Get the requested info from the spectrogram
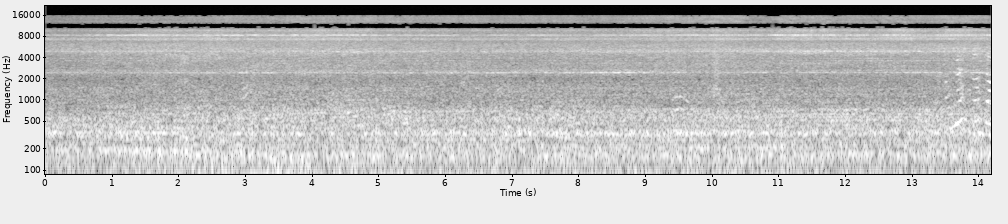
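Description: Steady hum and rush of a parked airliner's ventilation and power systems at the cabin door, with faint steady tones in it. A child's voice comes in near the end.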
